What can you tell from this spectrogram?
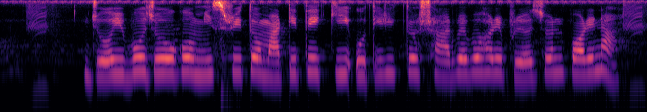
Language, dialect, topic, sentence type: Bengali, Jharkhandi, agriculture, question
